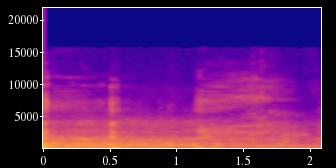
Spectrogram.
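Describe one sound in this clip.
A woman laughs through a microphone.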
